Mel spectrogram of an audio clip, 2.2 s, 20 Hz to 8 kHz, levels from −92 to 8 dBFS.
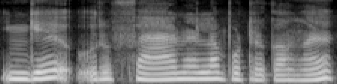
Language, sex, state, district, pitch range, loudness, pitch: Tamil, female, Tamil Nadu, Nilgiris, 200-225 Hz, -14 LUFS, 220 Hz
